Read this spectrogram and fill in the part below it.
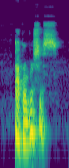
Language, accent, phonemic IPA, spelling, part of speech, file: English, Southern England, /ˌævəˈɹɪʃəs/, avaricious, adjective, LL-Q1860 (eng)-avaricious.wav
- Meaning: Actuated by avarice; extremely greedy for wealth or material gain; immoderately desirous of accumulating property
